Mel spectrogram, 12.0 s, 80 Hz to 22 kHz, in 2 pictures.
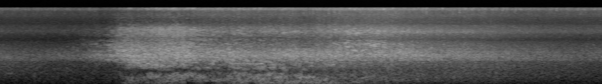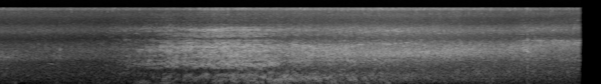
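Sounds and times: sea waves washing up shore: 0:00.0 - 0:11.9.

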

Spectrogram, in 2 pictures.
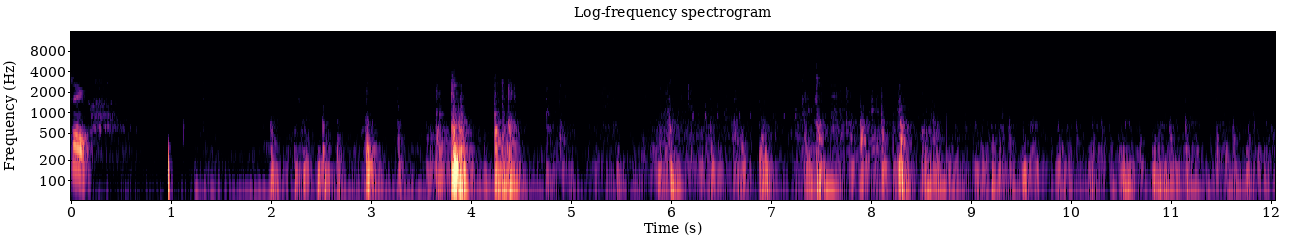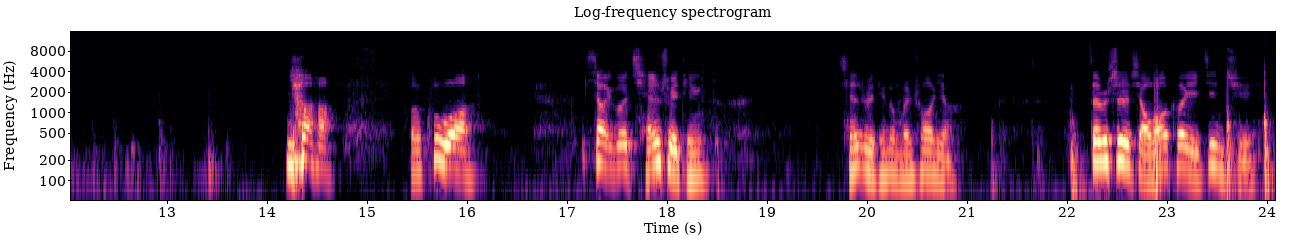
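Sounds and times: plastic knocking against cardboard: 0:01.9 - 0:05.0, 0:05.8 - 0:13.7, 0:21.2 - 0:24.0.

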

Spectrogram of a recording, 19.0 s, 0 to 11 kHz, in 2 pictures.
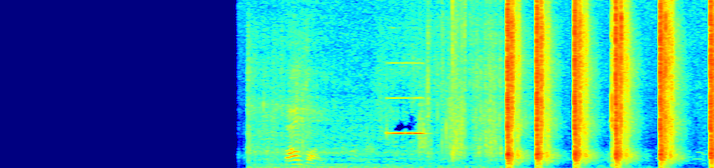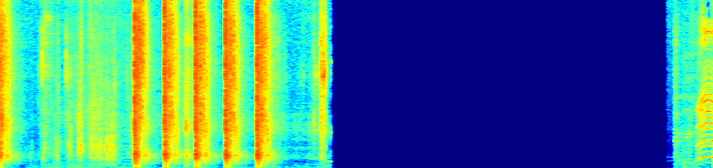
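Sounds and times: rapid pistol shots: 0:06.7 - 0:09.9, 0:11.3 - 0:13.3.

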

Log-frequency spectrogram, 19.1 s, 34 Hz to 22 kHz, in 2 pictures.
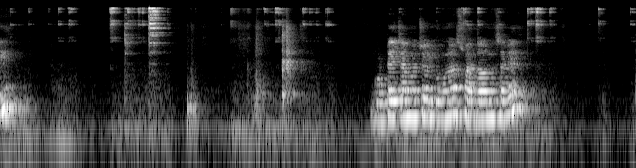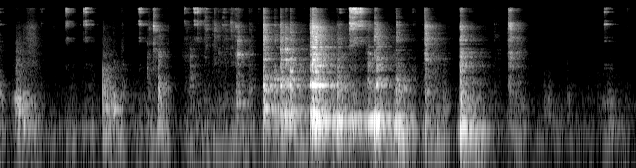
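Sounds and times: metal clinks and knocks of pot: 0:00.1 - 0:02.7, 0:03.8 - 0:05.0, 0:10.5 - 0:17.4
short metallic ring: 0:00.8 - 0:02.7.

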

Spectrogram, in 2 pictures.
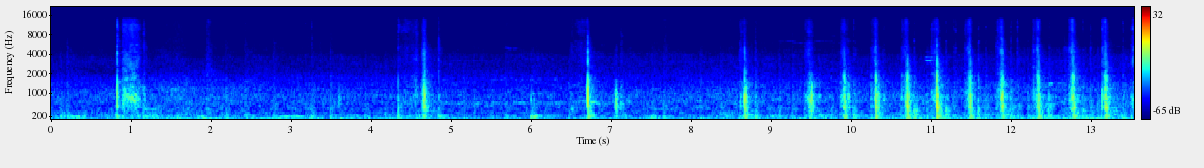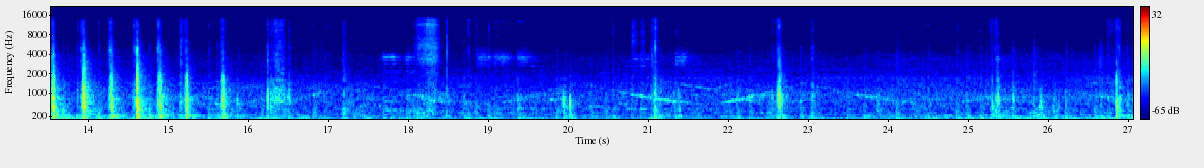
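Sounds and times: knife chopping on plastic board: 0:06.5 - 0:06.9, 0:08.6 - 0:16.5, 0:26.6 - 0:27.0.

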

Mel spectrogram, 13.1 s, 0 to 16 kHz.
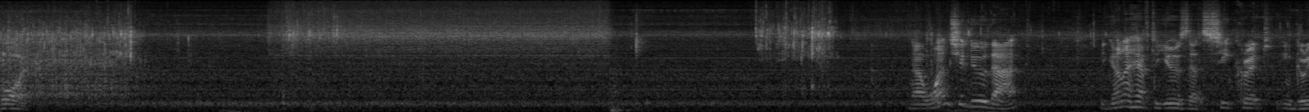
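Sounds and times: water running from tap: 0:00.0 - 0:01.4, 0:02.7 - 0:06.1, 0:07.6 - 0:08.4.

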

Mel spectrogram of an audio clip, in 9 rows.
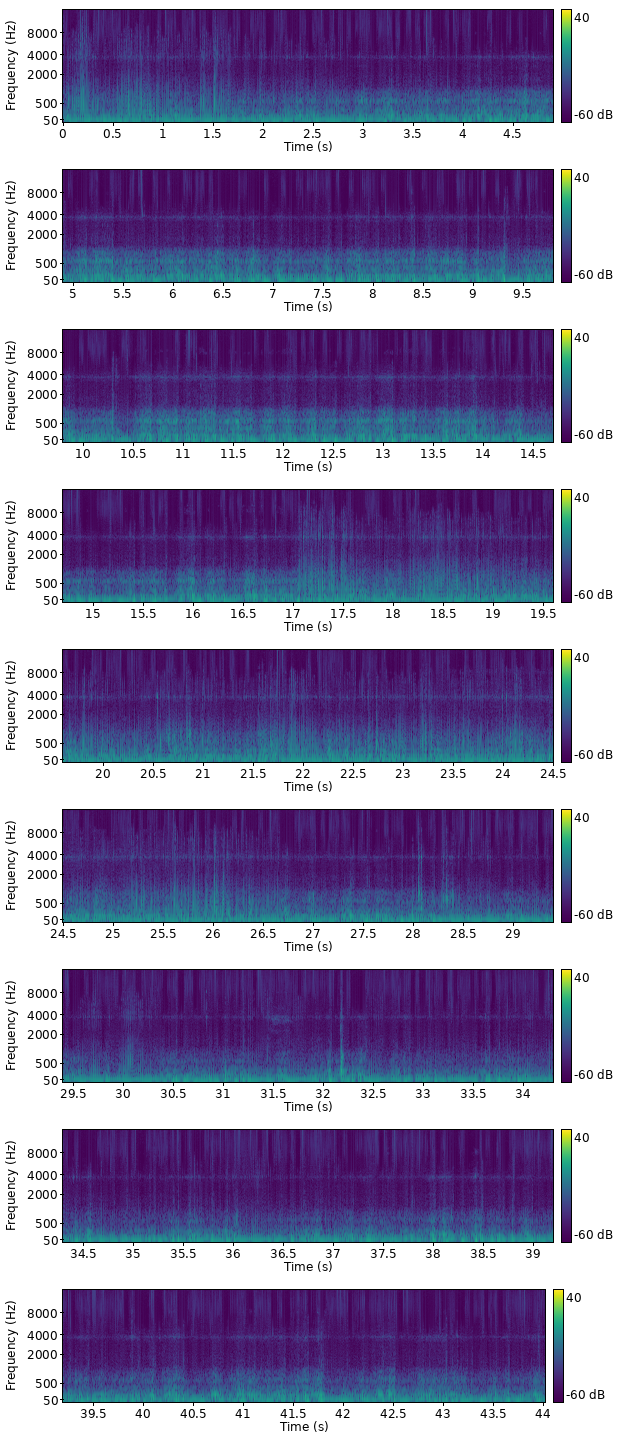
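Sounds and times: harsh crackling bursts: 0:00.0 - 0:06.2, 0:11.9 - 0:44.0
wind buffeting microphone: 0:00.0 - 0:44.0
road rumble: 0:13.6 - 0:38.0.

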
